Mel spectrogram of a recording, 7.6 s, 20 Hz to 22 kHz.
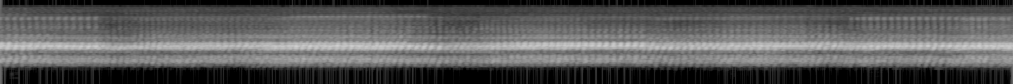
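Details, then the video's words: Chorus of gray tree frogs in Northwest Wisconsin, early June 2022, taped with a matched ORTF pair of small condenser microphones. Overlapping buzzy trills merge into an unbroken wall of sound that swells and dips gently. Another frog species, possibly spring peeper, is mixed in. "Gray Tree Frog Calls"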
